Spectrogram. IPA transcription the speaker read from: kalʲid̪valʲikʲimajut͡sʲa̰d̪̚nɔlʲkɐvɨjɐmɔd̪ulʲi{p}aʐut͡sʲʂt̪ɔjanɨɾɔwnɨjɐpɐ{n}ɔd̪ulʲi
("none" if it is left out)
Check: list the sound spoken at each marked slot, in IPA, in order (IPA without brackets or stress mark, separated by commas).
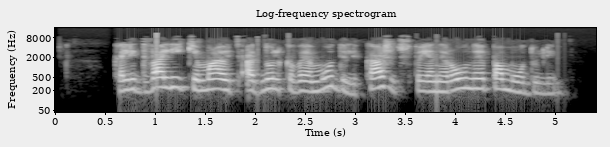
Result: k, m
